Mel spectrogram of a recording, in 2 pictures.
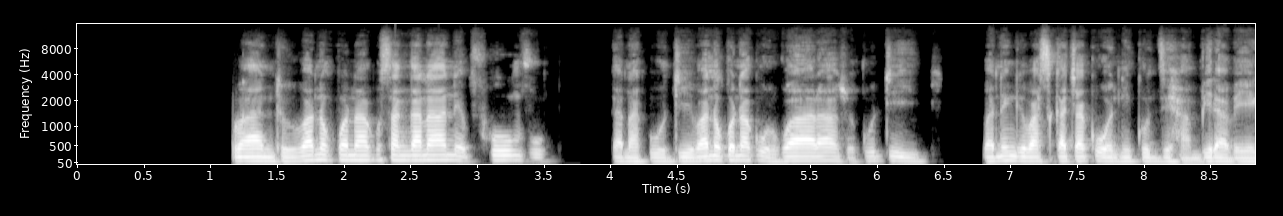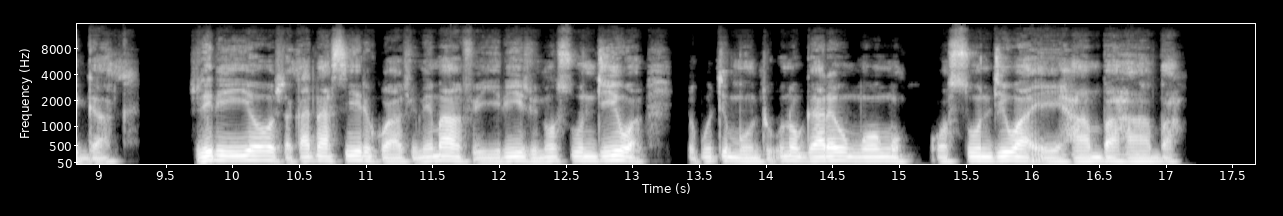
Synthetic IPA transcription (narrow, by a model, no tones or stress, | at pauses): ʋantʰuʋano̞konakusaŋɡanane̞p͡fuɱvu | kanakut̬iʋano̞konakurwaɾaʐe̞kuti | ʋane̞ŋɡe̞ʋasi̥ŋɡat͡ʃakonikud͡ziɦambiɾaʋe̞ːɡʱa | ʐ̥iɾijo̞ʐakanasirwaʐine̞maviɾiʐino̞sundiwaʐ̥e̞kutimuntʰuːno̞ɡʱaɾeumŋo̞mowosundiwaʔeɦambaɦaːmba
